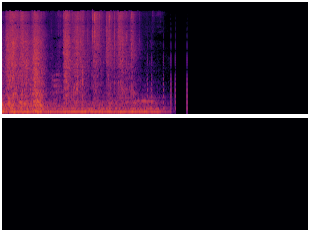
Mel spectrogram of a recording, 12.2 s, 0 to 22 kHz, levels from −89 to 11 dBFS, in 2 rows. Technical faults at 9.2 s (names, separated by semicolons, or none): none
